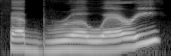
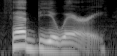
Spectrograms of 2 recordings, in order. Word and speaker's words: February: has that r that you will sometimes hear pronounced like February but it's much more common to hear it pronounced February so that's the one we're going to practice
